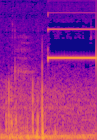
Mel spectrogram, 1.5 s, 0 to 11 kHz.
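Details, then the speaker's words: Foton Tunland 2.8 Cummins diesel blower motor resistor, multimeter continuity test on repaired resistor: steady unbroken high-pitched beep after handling; continuity on the 4th terminal restored, unlike the blown resistor, circuit intact. "That's what now, because I've fixed it, this one too will have a beeping sound."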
